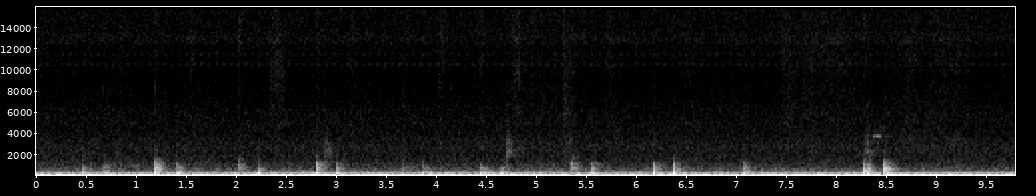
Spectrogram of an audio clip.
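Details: Normal resonant percussion note over the posterior chest of a simulated patient during a respiratory examination: paired finger taps giving a hollow, resonant sound.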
